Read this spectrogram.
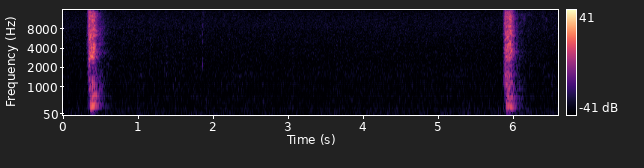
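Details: Cat's strange cough that owner believes is very painful: two short, sharp, dry expulsive bursts several seconds apart in a quiet room.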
